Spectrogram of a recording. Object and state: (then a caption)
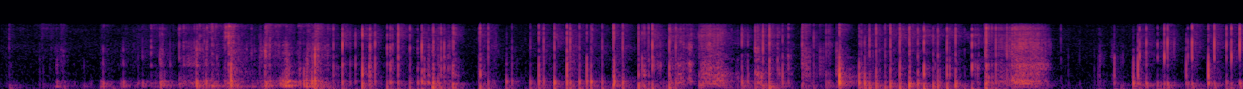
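Faux leather handbag, tapped and scratched. Long dark red painted nails rapidly tap and scratch the textured side panel of a structured beige faux leather handbag with gold metal handle fittings and a gold plate, hollow and apparently empty, while the other hand holds the handles. The result is a dense, quiet stream of soft, dull taps and scratchy rustles, mostly low-mid with little high end, pausing briefly near the end before resuming.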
